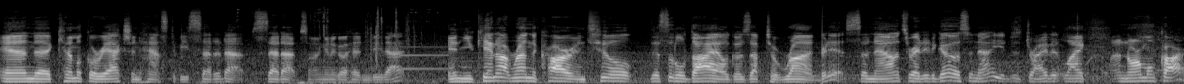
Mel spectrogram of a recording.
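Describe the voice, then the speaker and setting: Against light background noise, a man speaks at a fairly quick pace with ordinary pitch variation and hardly any pauses, the sound dry with no echo. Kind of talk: informal explanation during a ride. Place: car. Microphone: phone near.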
